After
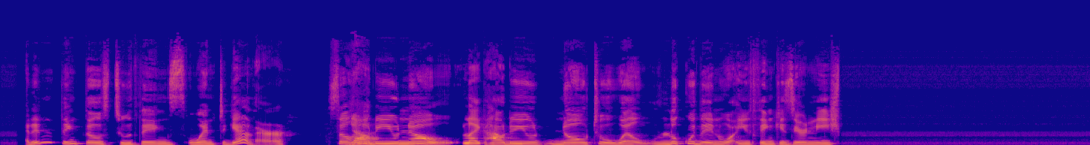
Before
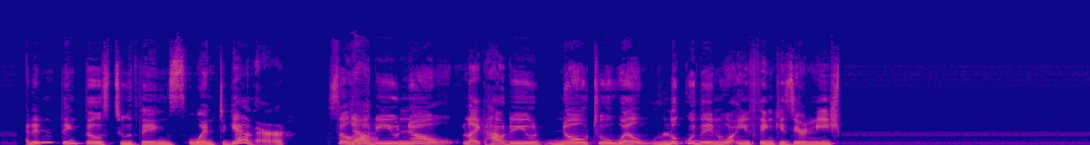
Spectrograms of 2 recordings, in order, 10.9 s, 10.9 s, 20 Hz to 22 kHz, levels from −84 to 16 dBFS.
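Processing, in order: 3.54–5.22 s: small resonant body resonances 360/1100 Hz, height 17 dB, ringing for 45 ms; trim +2.5 dB

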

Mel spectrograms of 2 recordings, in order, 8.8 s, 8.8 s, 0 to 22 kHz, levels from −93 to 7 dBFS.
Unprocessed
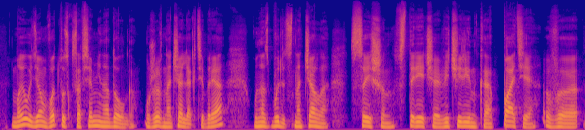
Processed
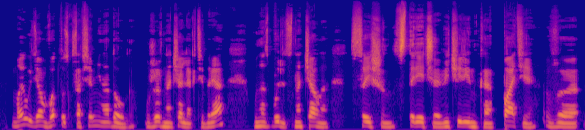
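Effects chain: spectral noise reduction 23 dB; 5.73–6.64 s: resonant high shelf 3.9 kHz +8.5 dB, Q 3; trim -3 dB

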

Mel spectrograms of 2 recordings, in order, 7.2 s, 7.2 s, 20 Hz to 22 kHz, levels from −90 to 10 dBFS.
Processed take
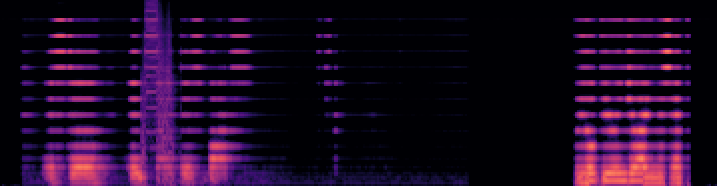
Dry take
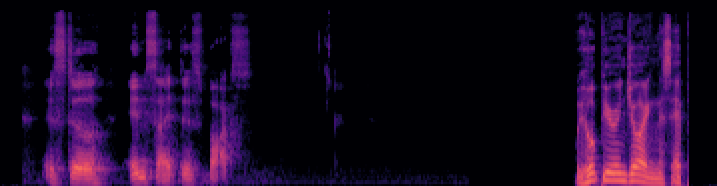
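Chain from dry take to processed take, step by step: partials quantised in pitch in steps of 6 st; 1.40–1.80 s: valve stage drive 36 dB, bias 0.8; trim +3 dB

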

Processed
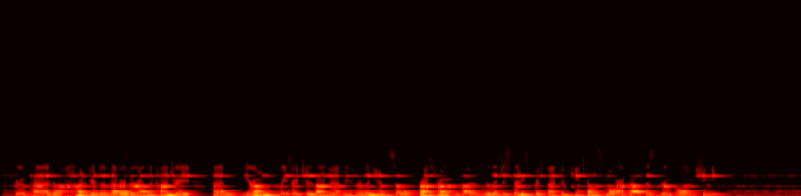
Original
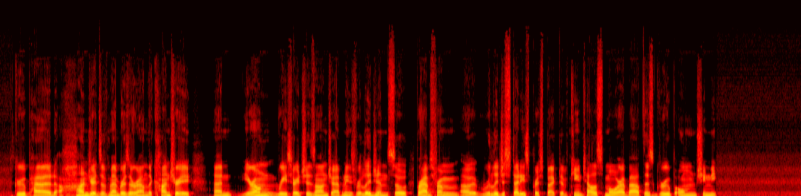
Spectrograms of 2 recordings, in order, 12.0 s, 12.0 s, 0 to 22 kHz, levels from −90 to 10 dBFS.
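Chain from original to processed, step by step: spectral gate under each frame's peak -30 dB strong; granulator 100 ms, spray 21 ms, pitch spread up and down by 0 st; pitch-class resonator D, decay 0.47 s; trim +7.5 dB

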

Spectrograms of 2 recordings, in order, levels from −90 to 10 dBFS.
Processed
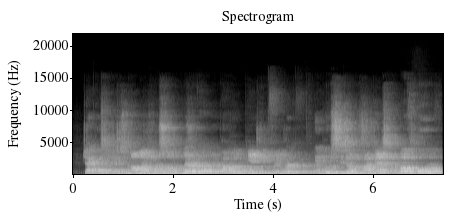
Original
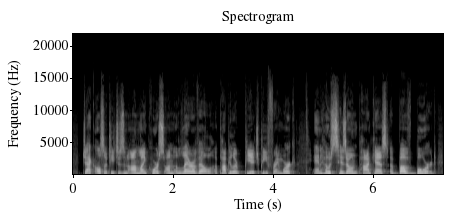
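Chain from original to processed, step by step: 6.62–7.09 s: treble shelf 4.9 kHz +12 dB; delay 534 ms -11.5 dB; reverberation RT60 2.8 s, pre-delay 29 ms, DRR -7.5 dB; trim +3.5 dB

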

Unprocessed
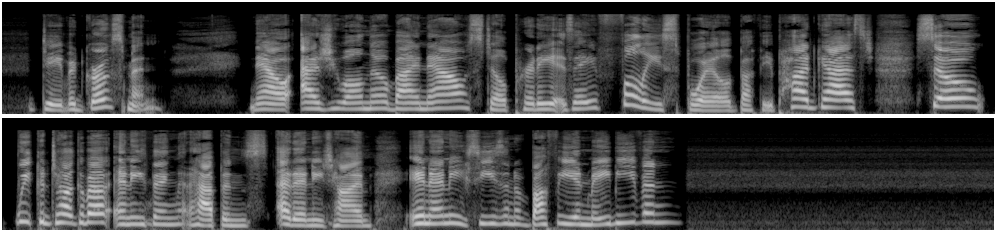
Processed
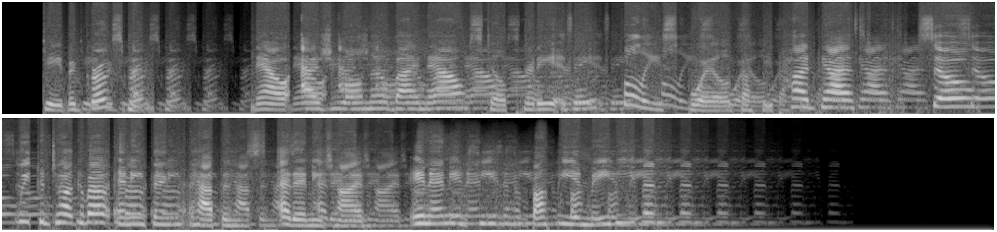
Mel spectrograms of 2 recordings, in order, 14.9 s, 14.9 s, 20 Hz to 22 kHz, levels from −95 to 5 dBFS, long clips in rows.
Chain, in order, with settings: send-on-delta sampling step -32 dBFS; 10.11–11.64 s: level-controlled noise filter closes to 2.2 kHz, open at -15.5 dBFS; feedback delay 278 ms, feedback 42%, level -9.5 dB

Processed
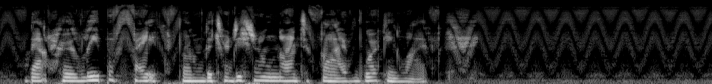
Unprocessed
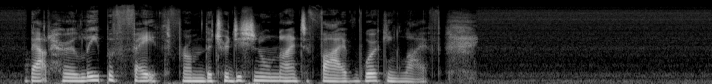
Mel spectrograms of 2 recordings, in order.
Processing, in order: coarse spectral quantiser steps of 15 dB; phase shifter stages 6, 3.4 Hz, lowest notch 390–1700 Hz; trim +3.5 dB

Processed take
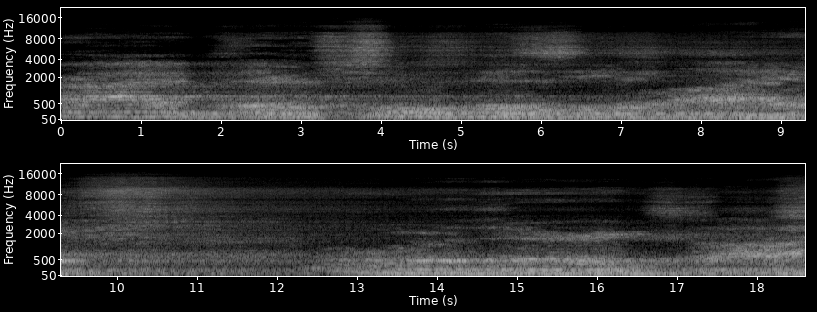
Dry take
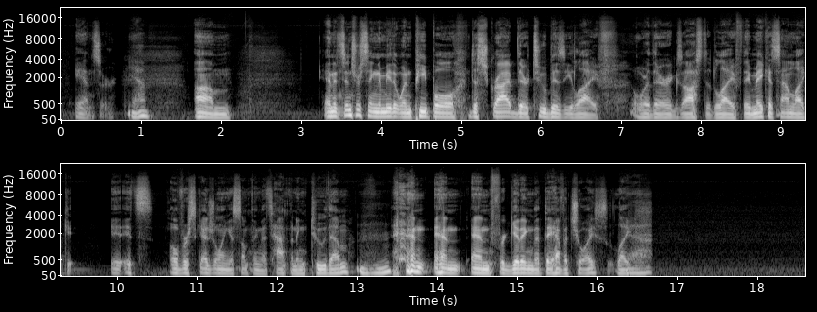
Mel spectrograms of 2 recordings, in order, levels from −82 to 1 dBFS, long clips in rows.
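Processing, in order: time reversed locally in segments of 37 ms; reverse; compression 10:1, threshold -23 dBFS, peak gain reduction 15 dB; reverse; Paulstretch 7.4×, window 0.10 s, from 5.43 s; chorus voices 6, 0.22 Hz, delay 27 ms, depth 1.3 ms; on a send: echo that smears into a reverb 1028 ms, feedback 69%, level -12 dB; on the sum: attacks held to a fixed rise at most 110 dB/s; trim -4 dB

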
